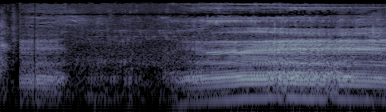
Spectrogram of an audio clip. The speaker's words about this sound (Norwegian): Nei, andreplass ei misfornøyd gaupe.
